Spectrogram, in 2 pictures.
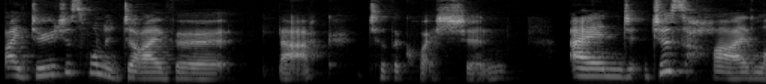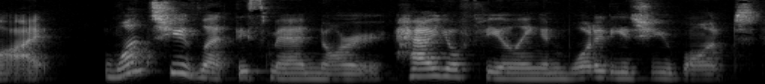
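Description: Female dating advice host, slightly low voice. Confident, direct, emphatic counselling delivery. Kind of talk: relationship advice talk.

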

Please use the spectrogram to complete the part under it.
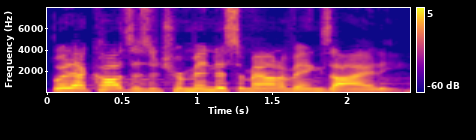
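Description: A man's voice: sits high, a little fast, sharp tone. Humorous man in his thirties preaching. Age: 30s. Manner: humorous storytelling, building to emphatic points. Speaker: pastor. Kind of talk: sermon. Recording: long hall reverb with faint music.

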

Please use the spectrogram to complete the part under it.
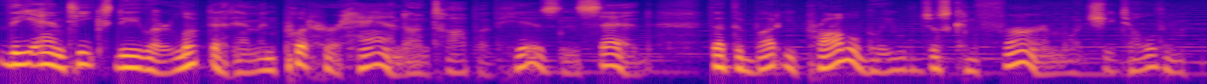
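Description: A man narrating a story in a soft, hushed voice that often drops to a whisper, with faint music behind him. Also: mid-range voice, expressive. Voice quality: slow, hushed, breathy whisper at times.

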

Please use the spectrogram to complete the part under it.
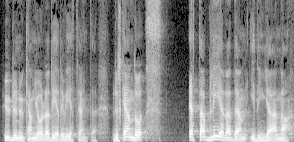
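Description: A male pastor giving a church sermon, telling stories with lots of restarts and bursts of excitement. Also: mid-range voice. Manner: lively storytelling with frequent restarts and rising excitement.

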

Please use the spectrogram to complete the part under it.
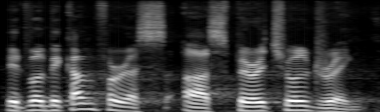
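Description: Solemn priest praying in echoing church reverb. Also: male voice, mid-range voice, lively intonation. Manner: solemn, measured phrasing. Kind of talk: liturgical prayer recitation. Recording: long cathedral-like reverb.

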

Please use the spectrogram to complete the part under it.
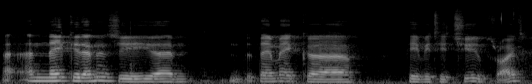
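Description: A man's voice: medium pitch, slow, vocal fry, fairly bright tone. A man hosts an interview and asks conversational questions that wander a little before getting to the point. He is recorded in an office. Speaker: interview host. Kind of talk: interview hosting. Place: office in London.

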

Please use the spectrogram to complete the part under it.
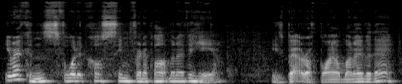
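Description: An amateur actor voices an easygoing, evasive husband who can't keep a secret, in a conversational domestic radio play full of relaxed banter. His voice is mid-range, quick, dark and slightly breathy, and the acting is light.

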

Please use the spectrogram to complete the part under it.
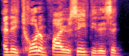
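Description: Man, Brooklyn accent, slightly high husky voice, life coach, conversational, question-and-answer explaining, dry close recording. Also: brisk, darkish tone, dry recording. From Brooklyn, New York. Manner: explains step by step with rhetorical questions and acted-out quotes. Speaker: life coach, interview guest.

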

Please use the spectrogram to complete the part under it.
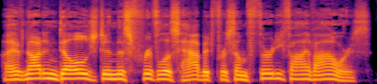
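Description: A man's voice: on the high side, darkish tone, no room sound, studio quality, close to an everyday voice. Man reading as an ashamed, broken son. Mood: anguished. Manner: halting, anguished, thick-voiced. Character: ashamed grown son, a broken young thief.

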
